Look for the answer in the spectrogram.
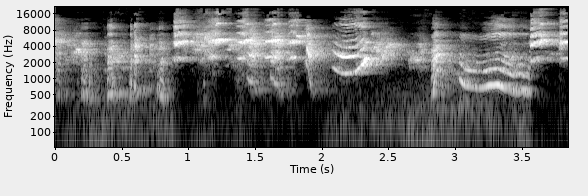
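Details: Indian ringneck parakeet giving harsh raspy squawks mixed with curving whistled notes that sweep down and back up, in a short busy burst.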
